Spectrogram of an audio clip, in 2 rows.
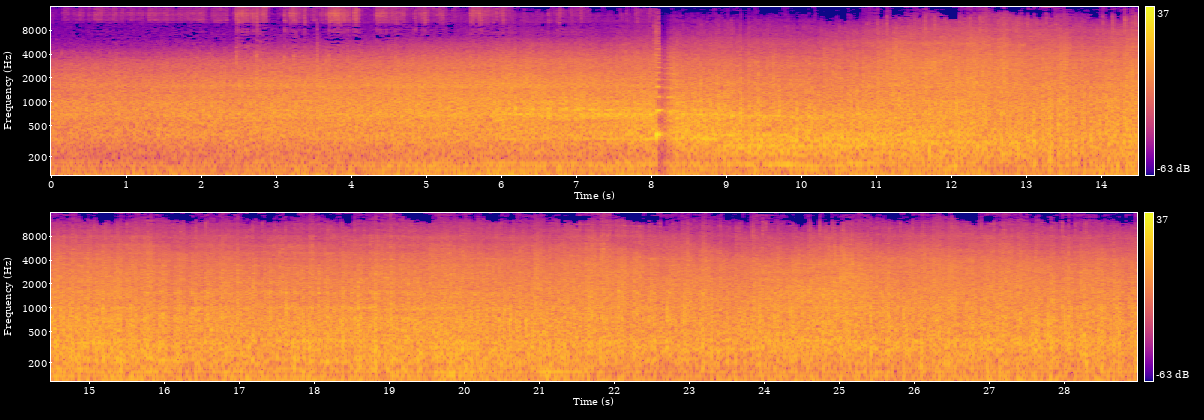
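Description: Freight train passing close by: the 2M62U diesel locomotive's two-stroke engines rumble as it approaches, with a tone that drops in pitch as it passes. A sharp click comes about eight seconds in. Then the loaded hopper wagons' wheels clatter steadily over the rail joints.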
